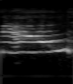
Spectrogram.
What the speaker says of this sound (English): I heard your cat in the background.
